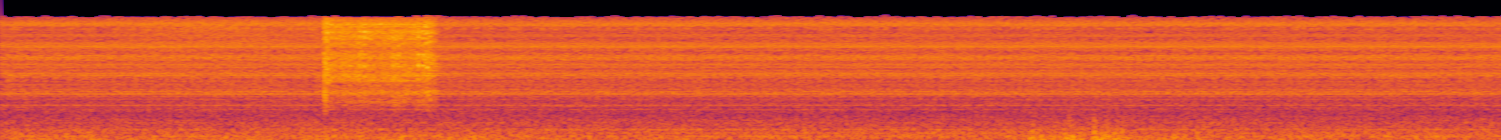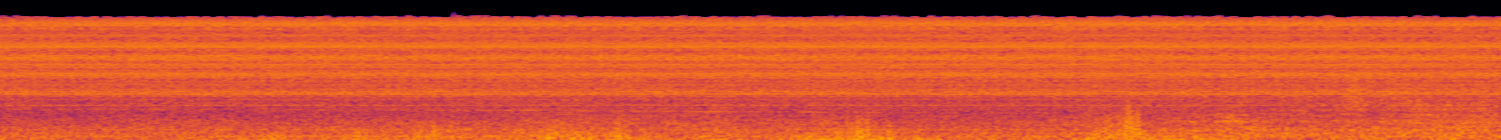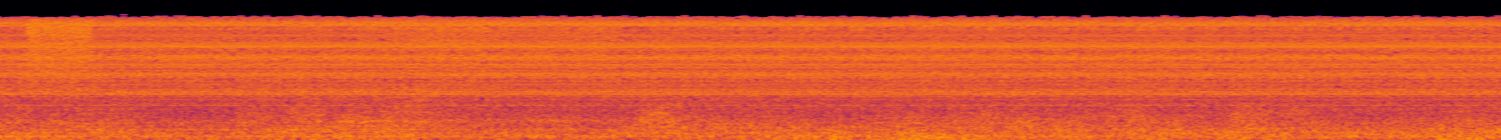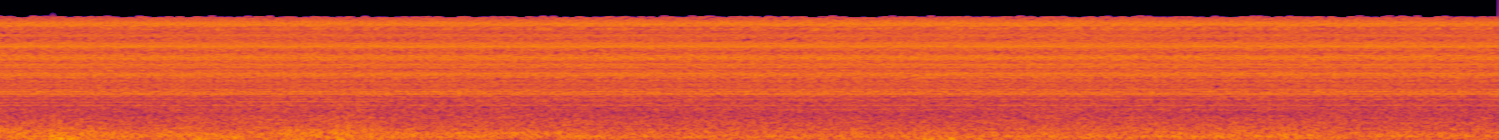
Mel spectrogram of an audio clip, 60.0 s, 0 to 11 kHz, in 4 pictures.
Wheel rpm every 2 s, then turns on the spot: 0, 60, 50, 0, 0, 0, 0, 0, 0, 0, 0, 0, 0, 0, 0, 0, 0, 0, 0, 0, 0, 0, 0, 0, 0, 0, 0, 0, 0, 0.
none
